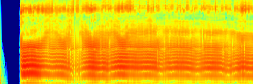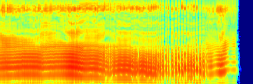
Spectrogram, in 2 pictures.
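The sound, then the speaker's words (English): A long, loud fart sound with a steady buzzing, reedy tone that wavers slightly in pitch and sputters toward the end before cutting off abruptly, with no talking. “Yep, farts.”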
